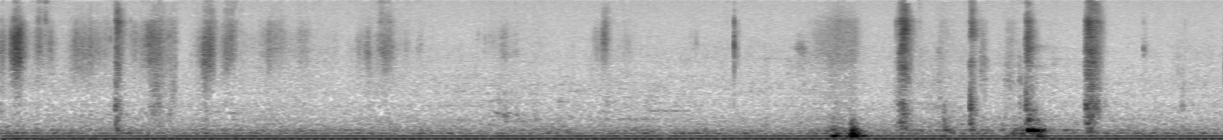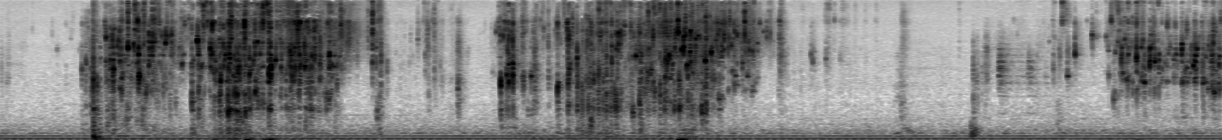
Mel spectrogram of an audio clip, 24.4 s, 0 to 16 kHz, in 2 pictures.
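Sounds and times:
faint water drips: 12.8s - 20.7s, 22.1s - 24.4s
water rinsing hair: 13.1s - 20.5s, 22.7s - 24.4s.

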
